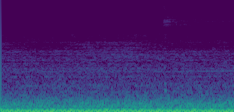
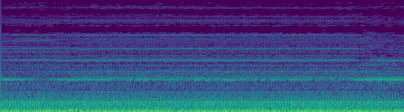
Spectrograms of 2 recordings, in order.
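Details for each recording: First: With RCA cables swapped, the suspect front pair moved to the subwoofer, the car audio's high-pitched whine from dirty power is gone; only a deep, steady low rumble remains. The one RCA pair needs replacing. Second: Whine heard through the car stereo speaker, a thin steady high-pitched tone regardless of source, blamed on noise or static on the RCA input cable; quick fix to follow.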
